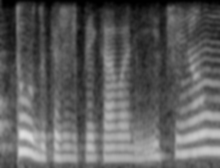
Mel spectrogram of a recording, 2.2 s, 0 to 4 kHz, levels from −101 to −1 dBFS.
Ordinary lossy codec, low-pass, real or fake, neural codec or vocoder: Opus, 16 kbps; 3.6 kHz; real; none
